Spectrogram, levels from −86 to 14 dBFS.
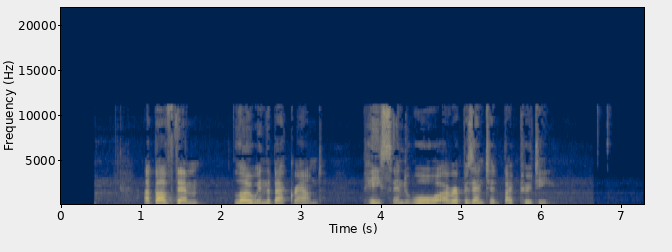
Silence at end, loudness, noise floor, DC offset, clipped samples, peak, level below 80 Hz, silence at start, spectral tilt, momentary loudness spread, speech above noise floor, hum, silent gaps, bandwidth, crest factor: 1.2 s; -21 LUFS; -59 dBFS; under 0.1%; under 0.1%; 0 dBFS; -64 dBFS; 1.05 s; -3.5 dB/octave; 13 LU; 38 dB; none; none; 11.5 kHz; 22 dB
